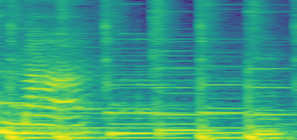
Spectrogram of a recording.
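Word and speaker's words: 马: I guess it's, if you know uma in Japanese, it's just ma. Ma is horse.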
